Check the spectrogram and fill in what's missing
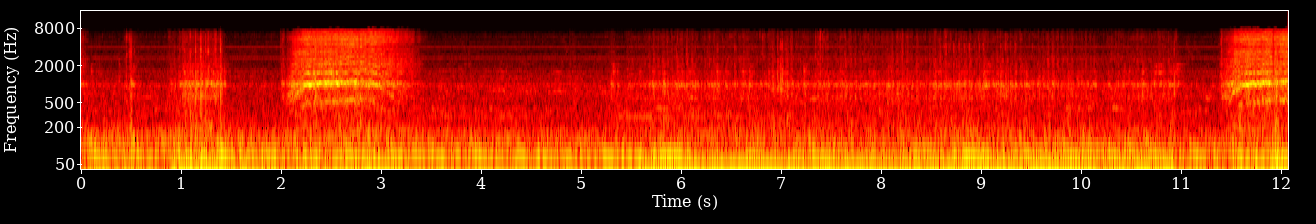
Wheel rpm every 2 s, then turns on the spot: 30, 40, 10, 20, 20, 50.
6-10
